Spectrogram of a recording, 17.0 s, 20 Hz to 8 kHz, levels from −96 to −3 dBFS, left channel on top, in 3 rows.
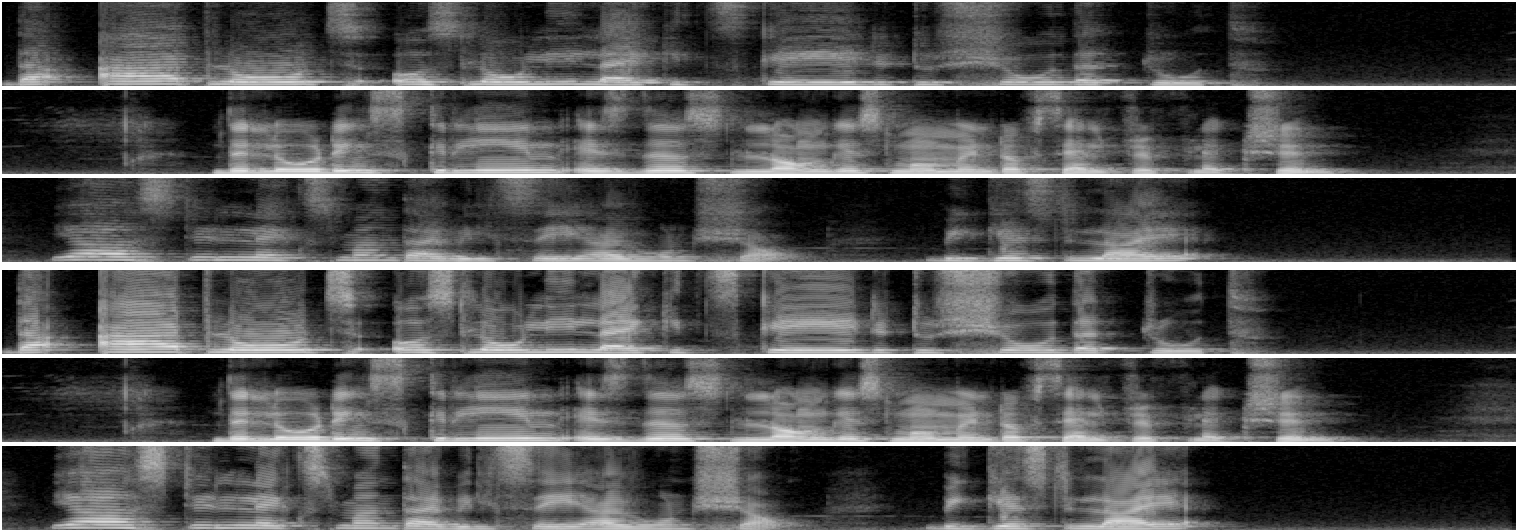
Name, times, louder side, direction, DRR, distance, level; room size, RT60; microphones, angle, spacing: voice 1, 0.0-4.7 11.5-14.3 14.8-15.8, right 3 dB, 80° right, 1.0 m, -27 dB
voice 2, 6.5-10.7, equal, 5° right, 0.4 m, -23 dB
12.5 x 8.0 x 2.8 m
head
